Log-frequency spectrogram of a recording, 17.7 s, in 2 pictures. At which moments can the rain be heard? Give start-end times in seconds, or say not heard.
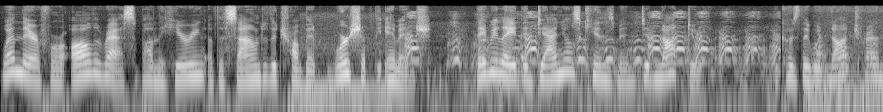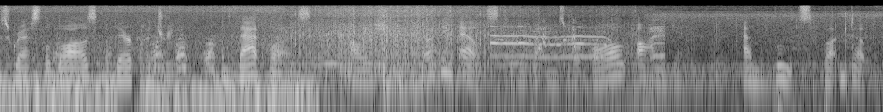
8.1-17.6.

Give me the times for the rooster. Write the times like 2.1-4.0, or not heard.
13.7-15.5.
